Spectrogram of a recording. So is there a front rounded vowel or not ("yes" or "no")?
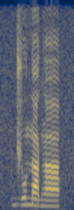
no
